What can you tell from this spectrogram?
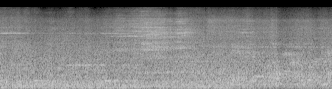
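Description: New York City subway train running through the station: a steady rumble of wheels on rail with faint, thin wheel squeals coming and going.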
